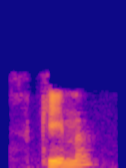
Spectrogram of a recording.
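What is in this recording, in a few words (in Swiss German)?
"kimme", Alsatian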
